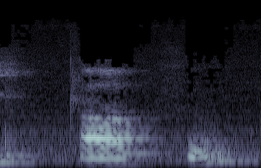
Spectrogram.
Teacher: Si je vous dis i, a, ou, ce sont des marques du prolongement. Mais lorsque vous entendez bien, en fait, je suis obligé de sortir un son avant. C'est le son de la hamza.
